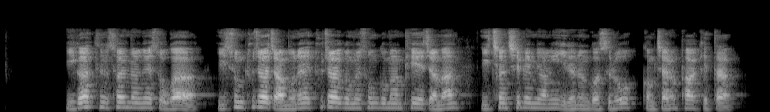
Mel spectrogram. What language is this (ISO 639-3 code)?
kor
